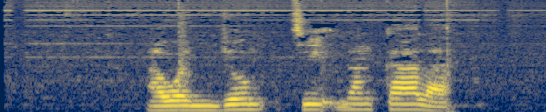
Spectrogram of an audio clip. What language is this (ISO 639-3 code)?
mbo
